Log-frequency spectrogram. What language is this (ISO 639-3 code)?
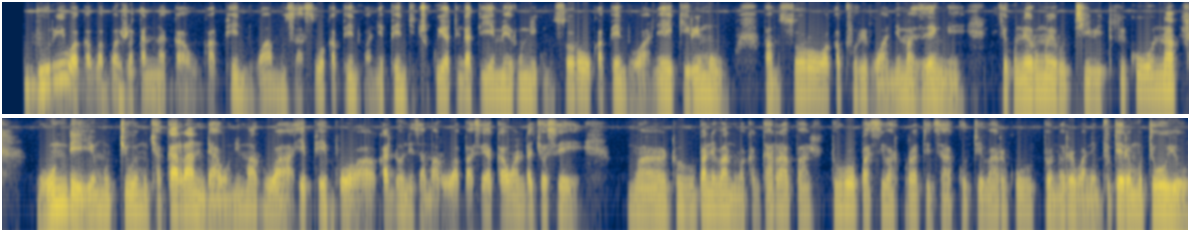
sna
